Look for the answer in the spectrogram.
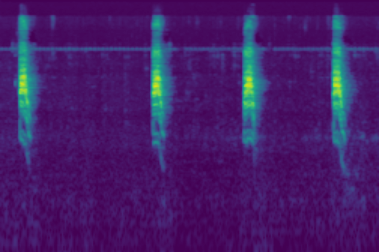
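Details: Four rough, scratchy screeches of a long-tailed shrike spaced one to two seconds apart, each brief and dropping in pitch, with quiet gaps; used to coax reluctant shrikes into song.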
